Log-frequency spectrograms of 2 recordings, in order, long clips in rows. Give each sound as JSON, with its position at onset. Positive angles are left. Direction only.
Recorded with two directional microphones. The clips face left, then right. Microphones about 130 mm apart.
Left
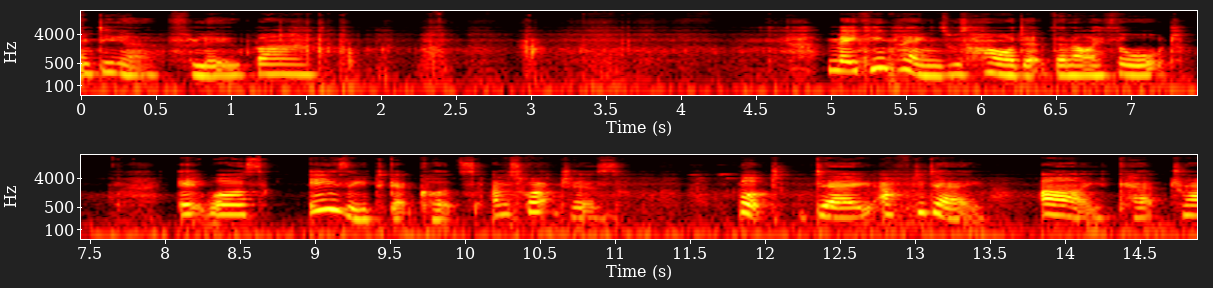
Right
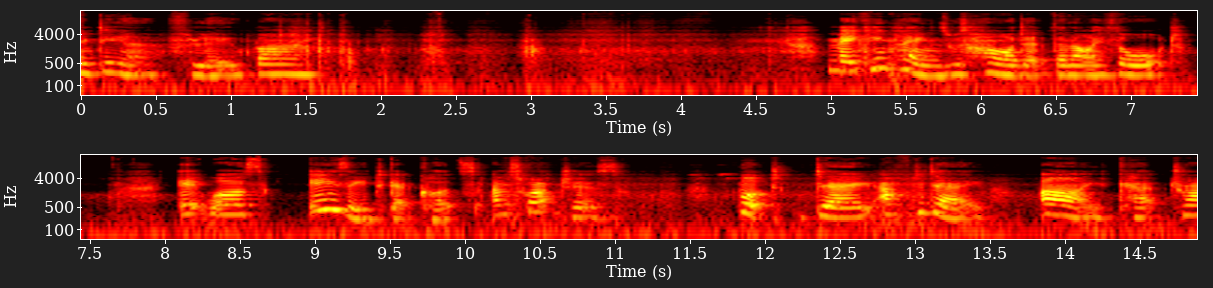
{"t": 0.0, "sound": "a woman's voice", "side_deg": 25}
{"t": 1.2, "sound": "speech", "side_deg": 5}
{"t": 4.6, "sound": "a woman's voice", "side_deg": 25}
{"t": 12.0, "sound": "a woman's voice", "side_deg": 25}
